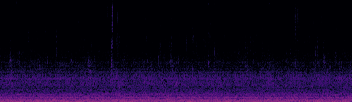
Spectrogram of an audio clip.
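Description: Thick chicken curry gravy simmering faintly and steadily in a pan, with a faint steady hum underneath.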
